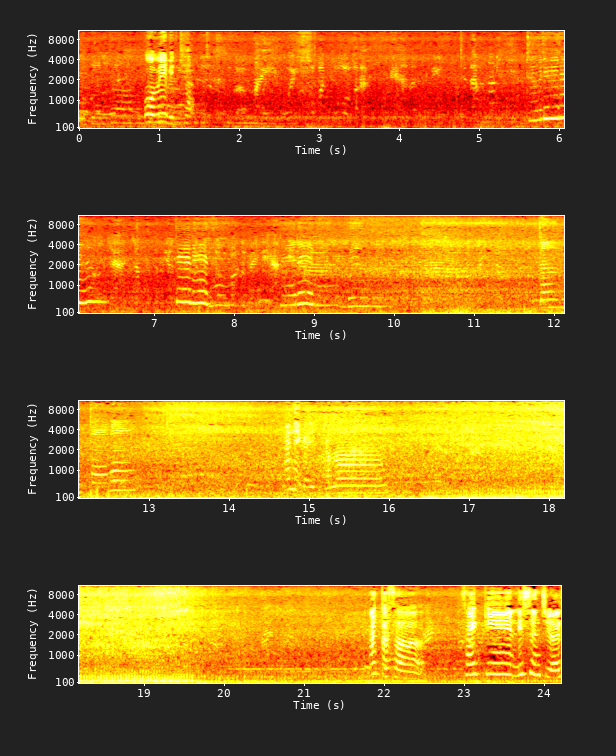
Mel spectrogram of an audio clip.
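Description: A young woman talks casually, close to a microphone.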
